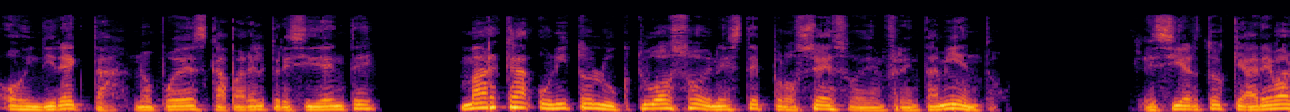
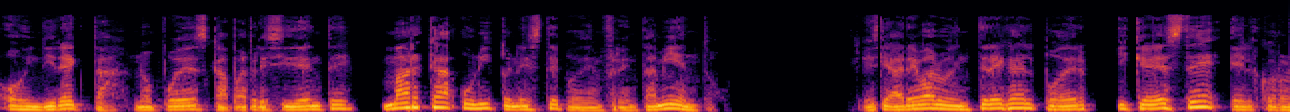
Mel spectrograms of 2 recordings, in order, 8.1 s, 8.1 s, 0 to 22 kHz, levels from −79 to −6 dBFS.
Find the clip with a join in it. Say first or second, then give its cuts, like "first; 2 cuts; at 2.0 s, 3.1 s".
second; 6 cuts; at 1.5 s, 2.3 s, 3.2 s, 3.5 s, 5.5 s, 6.8 s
